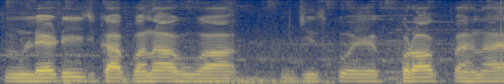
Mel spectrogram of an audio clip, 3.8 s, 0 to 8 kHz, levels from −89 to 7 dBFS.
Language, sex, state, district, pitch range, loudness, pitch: Hindi, male, Bihar, Katihar, 115-125 Hz, -17 LUFS, 120 Hz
